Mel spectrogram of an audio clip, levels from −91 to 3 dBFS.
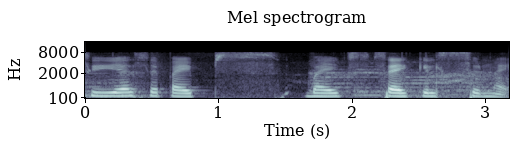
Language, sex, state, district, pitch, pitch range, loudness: Telugu, female, Andhra Pradesh, Sri Satya Sai, 205 Hz, 195-220 Hz, -19 LUFS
